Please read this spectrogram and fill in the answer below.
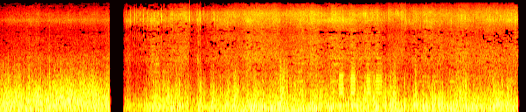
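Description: Motorcycle engines running in a slow-moving convoy, heard from a moving motorbike with heavy wind rush on the microphone. The sound drops out briefly at a cut about a second and a half in. A short pulsing tone, like a horn, sounds about four seconds in.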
